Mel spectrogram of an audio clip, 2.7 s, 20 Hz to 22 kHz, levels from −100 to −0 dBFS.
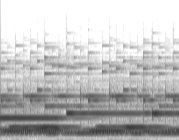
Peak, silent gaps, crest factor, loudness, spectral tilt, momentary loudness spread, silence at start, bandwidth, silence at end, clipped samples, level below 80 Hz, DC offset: -16 dBFS; none; 12 dB; -29 LUFS; -6 dB/octave; 4 LU; 0 s; 6.4 kHz; 0 s; under 0.1%; -74 dBFS; under 0.1%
